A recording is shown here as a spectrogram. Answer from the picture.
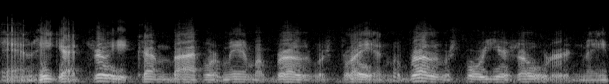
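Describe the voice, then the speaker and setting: Over noticeable background noise, a man with a Southern US accent talks at medium pitch with lively intonation and hardly any pauses. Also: moderate pace. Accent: Southern US rural. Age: 80s+. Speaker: war veteran. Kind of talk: oral history recording. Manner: halting.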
